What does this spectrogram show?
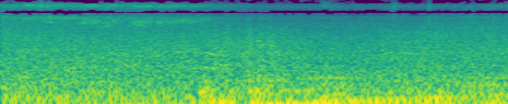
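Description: Steady rushing noise of heavy rain and running floodwater, over the low rumble of a city bus engine idling.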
